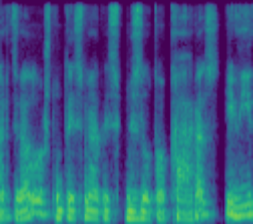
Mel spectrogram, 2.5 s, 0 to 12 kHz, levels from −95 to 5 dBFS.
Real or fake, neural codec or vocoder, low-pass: real; none; 10.8 kHz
